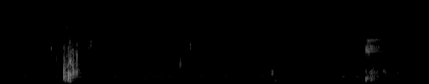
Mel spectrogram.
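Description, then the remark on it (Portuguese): Two wet gulping sounds of someone sipping and swallowing water, separated by a few seconds, with faint mouth clicks in between and no talking. “Uh, ultimamente tenho de beber imensa água.”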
